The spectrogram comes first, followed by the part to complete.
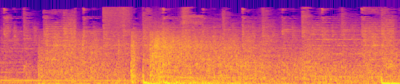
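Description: A loud explosion at the shot-at target, about a second and a half in: a sudden blast that dies away over a couple of seconds. Background music runs throughout.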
